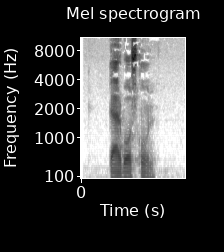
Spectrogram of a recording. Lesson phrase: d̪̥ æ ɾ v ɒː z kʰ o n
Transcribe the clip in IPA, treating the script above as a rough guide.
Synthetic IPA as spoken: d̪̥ æ ɾ b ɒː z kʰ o n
